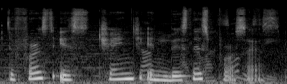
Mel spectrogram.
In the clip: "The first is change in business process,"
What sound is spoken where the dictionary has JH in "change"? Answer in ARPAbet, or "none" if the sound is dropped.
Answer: JH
